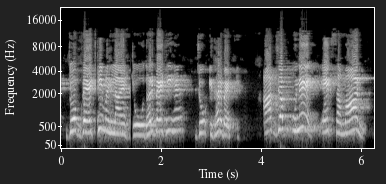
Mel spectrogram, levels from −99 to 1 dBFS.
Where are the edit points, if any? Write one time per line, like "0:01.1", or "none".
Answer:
0:01.3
